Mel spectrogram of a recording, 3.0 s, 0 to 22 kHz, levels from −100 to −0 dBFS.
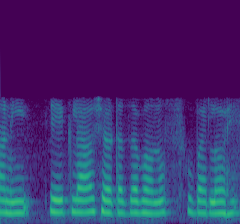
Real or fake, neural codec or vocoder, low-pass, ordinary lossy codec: fake; codec, 24 kHz, 0.9 kbps, WavTokenizer, medium speech release version 2; 3.6 kHz; none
